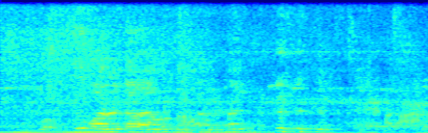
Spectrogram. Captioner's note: laugh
